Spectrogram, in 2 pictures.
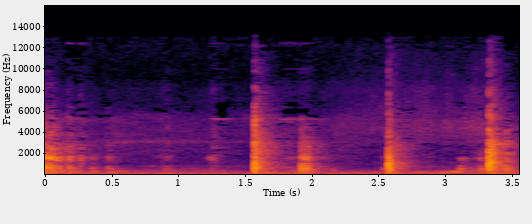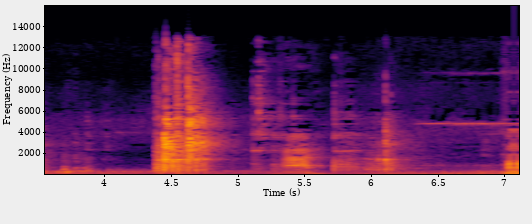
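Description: Clanking metallic knocks and rattles as a Ducati V4 1299 single-sided swingarm brake disc is taken apart from its metal carrier, sharp irregular clinks at close range with scraping in between.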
